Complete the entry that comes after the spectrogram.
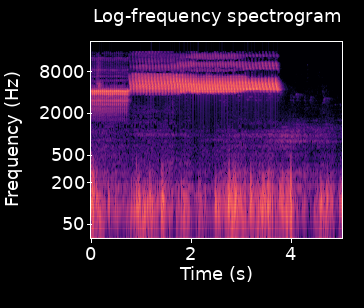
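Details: Intense yellow Belgian canary singing a loud, very fast trill that shifts from a lower tour to a higher one and stops abruptly, followed by quiet room noise.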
